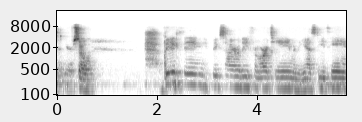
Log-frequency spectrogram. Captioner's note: sighs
